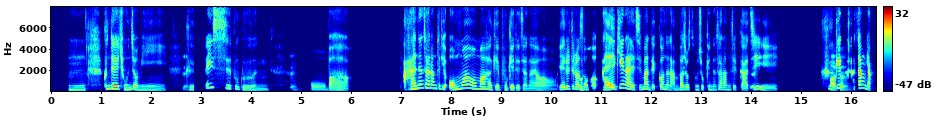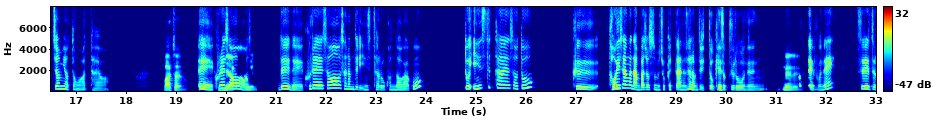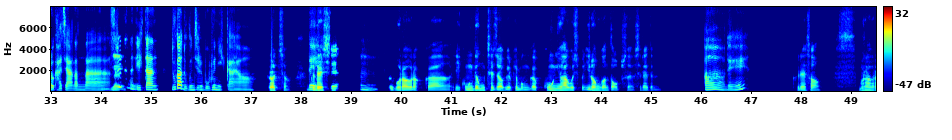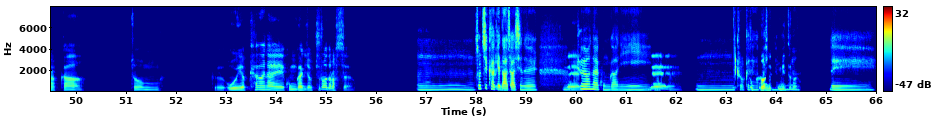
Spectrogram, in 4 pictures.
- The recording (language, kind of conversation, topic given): Korean, podcast, 소셜 미디어에 게시할 때 가장 신경 쓰는 점은 무엇인가요?
- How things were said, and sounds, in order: laughing while speaking: "사람들이"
